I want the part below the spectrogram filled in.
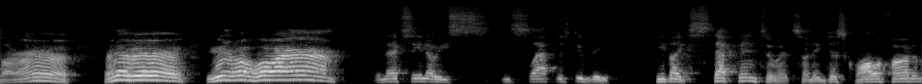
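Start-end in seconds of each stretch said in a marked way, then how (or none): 0.1-3.4 shrill, very loud, high, drawn-out dog-like barking. Retelling how a slapped contestant talked like he was a dog: imitating a man talking like a dog. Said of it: "started talking like he was a dog".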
